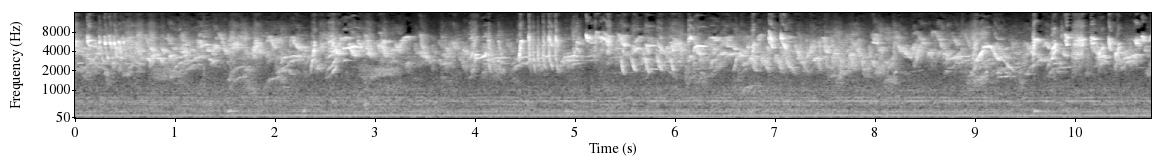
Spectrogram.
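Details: European goldfinch of the white-throated form, continuous dense twittering song of fast buzzy and liquid notes high in pitch, with a steady low hum underneath.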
